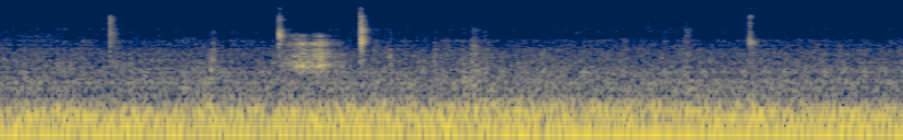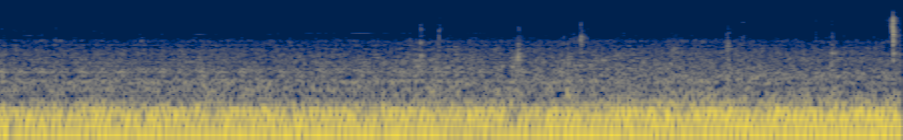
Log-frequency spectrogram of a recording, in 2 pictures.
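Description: A loaded truck's engine drones steadily and loudly while driving, a constant low rumble with occasional faint clicks and rattles inside the cab.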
